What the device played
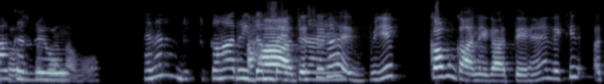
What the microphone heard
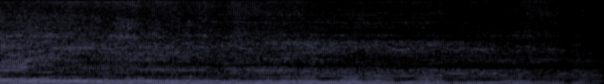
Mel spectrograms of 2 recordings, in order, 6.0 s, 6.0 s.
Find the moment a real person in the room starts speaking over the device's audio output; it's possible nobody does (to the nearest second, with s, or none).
none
